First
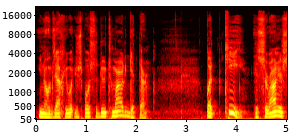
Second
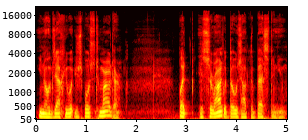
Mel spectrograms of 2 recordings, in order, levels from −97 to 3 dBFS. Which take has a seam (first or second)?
second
